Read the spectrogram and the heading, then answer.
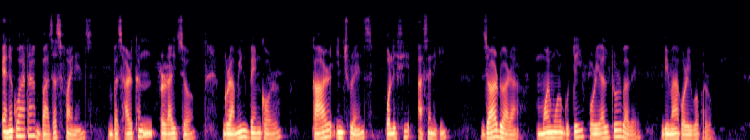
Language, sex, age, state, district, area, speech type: Assamese, male, 18-30, Assam, Dhemaji, rural, read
